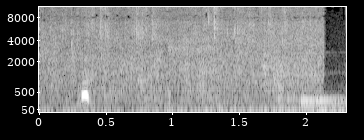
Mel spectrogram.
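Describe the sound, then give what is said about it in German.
Steady rain falls in a continuous, dense hiss of drops pattering on a surface, with one brief louder drip near the start and a faint low hum creeping in before it cuts off. “Bin ja ein großer Fan von Regen. Also, ich finde es gerade richtig, richtig, richtig geil.”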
